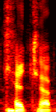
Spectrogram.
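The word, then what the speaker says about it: kecap: right yeah yeah yeah it's spelled k e c a p um like the the C and that's like a CH sound ah yeah yeah [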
